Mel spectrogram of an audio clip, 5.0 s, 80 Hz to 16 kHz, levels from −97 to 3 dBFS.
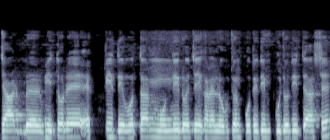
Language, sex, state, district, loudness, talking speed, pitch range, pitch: Bengali, male, West Bengal, Dakshin Dinajpur, -15 LUFS, 155 wpm, 130-135 Hz, 135 Hz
